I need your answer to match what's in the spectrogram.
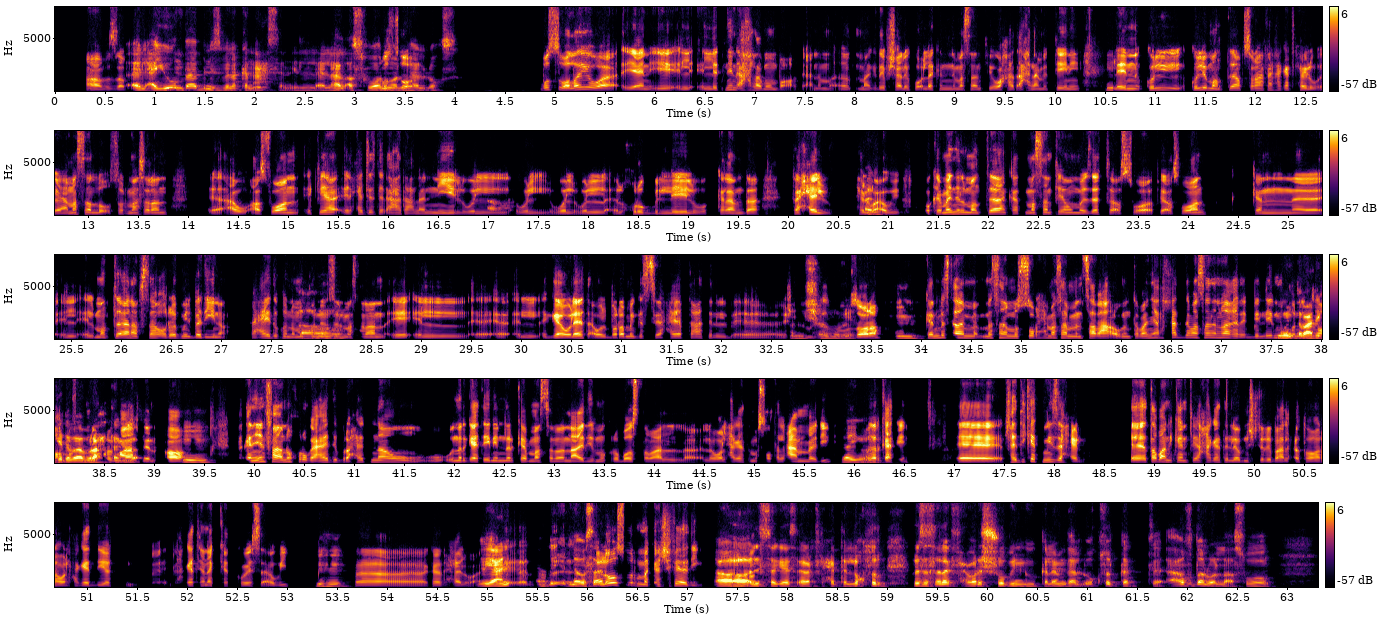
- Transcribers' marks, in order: other background noise; unintelligible speech; unintelligible speech; unintelligible speech; in English: "الshopping"
- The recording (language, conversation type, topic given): Arabic, podcast, احكيلي عن أجمل رحلة رُحتها في حياتك؟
